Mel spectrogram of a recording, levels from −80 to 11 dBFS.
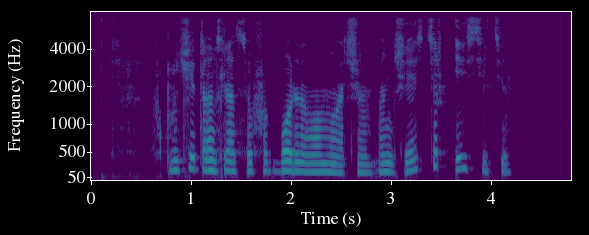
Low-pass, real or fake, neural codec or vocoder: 7.2 kHz; fake; codec, 16 kHz in and 24 kHz out, 2.2 kbps, FireRedTTS-2 codec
